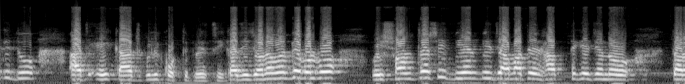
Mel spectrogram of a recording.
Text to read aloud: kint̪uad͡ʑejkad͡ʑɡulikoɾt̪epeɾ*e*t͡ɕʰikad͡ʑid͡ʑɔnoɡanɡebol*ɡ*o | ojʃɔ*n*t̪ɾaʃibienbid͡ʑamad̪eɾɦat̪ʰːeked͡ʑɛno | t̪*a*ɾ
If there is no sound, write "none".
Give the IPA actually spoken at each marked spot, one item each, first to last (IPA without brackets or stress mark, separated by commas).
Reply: e, b, n, a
